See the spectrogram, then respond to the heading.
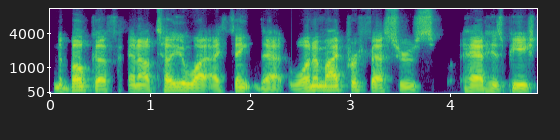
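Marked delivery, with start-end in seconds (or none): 0.1-0.7 Nabokov with the middle syllable stressed, nuh-BOH-kof; pronunciation demo. Shown as a demonstration. Guest answering how he pronounces the author's name, demonstrating Nabokov as nuh-BOH-kof. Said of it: "you're supposed to pronounce it".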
